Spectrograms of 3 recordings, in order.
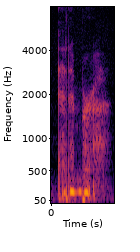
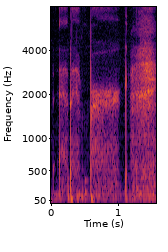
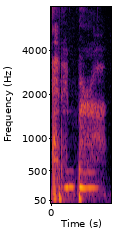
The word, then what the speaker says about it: Edinburgh: out in the open right now it is pronounced Edinburgh I've heard it's like nails on a chalkboard when you know pronunciation of like Edinburgh I can guarantee you it's not Edinburgh it's Edinburgh and I love it so you must go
